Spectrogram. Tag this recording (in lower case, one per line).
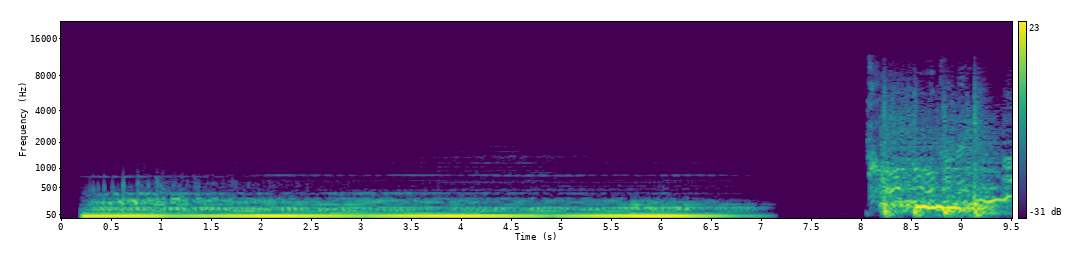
rock music
drum
drum kit
percussion
musical instrument
bass drum
cymbal
hi-hat
music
